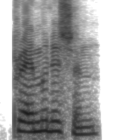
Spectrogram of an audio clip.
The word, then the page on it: Premonition: Indian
